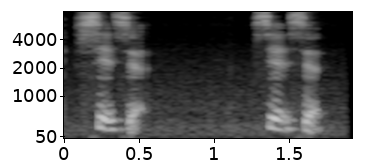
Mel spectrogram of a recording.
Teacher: Notice that the second syllable is usually light and unstressed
